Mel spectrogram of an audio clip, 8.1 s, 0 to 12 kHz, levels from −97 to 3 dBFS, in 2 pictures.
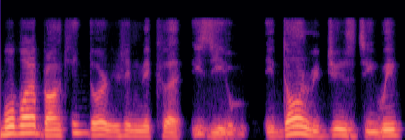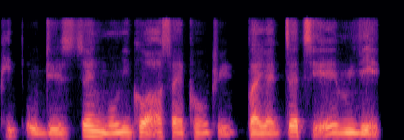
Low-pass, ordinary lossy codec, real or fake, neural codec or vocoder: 7.2 kHz; none; fake; codec, 16 kHz, 0.5 kbps, FunCodec, trained on Chinese and English, 25 frames a second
